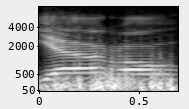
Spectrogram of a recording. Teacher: را موٹا کر کے پڑھیں گے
